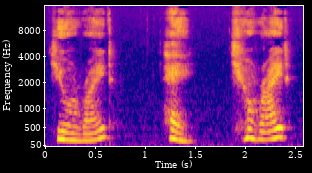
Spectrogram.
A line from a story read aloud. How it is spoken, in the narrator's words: Mitchell whispered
